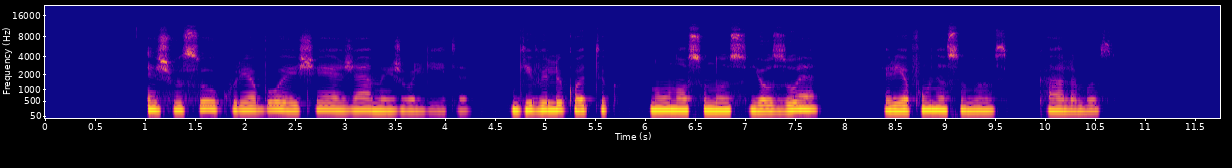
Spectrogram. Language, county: Lithuanian, Vilnius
